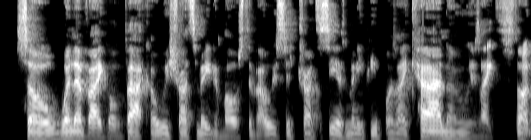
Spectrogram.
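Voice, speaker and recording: Very fast speech from a man, his pitch medium. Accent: British. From London, England. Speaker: software engineer and startup founder. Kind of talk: podcast interview. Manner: casual, with many fillers and repetitions.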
